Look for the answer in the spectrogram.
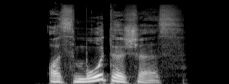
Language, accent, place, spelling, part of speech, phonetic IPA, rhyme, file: German, Germany, Berlin, osmotisches, adjective, [ˌɔsˈmoːtɪʃəs], -oːtɪʃəs, De-osmotisches.ogg
- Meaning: strong/mixed nominative/accusative neuter singular of osmotisch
